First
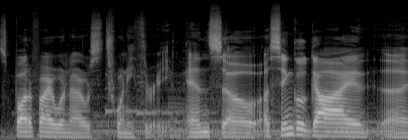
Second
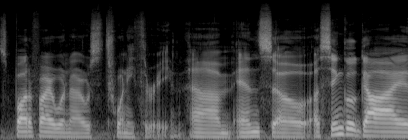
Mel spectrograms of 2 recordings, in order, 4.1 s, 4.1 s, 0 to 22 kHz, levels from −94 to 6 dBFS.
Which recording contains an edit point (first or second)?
first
